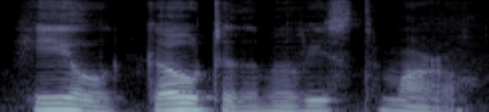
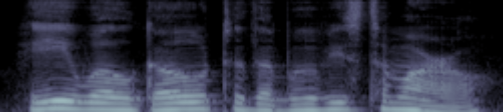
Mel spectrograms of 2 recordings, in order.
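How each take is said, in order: First: He will is squeezed into one syllable. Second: He will is said as two full words.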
